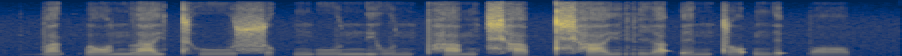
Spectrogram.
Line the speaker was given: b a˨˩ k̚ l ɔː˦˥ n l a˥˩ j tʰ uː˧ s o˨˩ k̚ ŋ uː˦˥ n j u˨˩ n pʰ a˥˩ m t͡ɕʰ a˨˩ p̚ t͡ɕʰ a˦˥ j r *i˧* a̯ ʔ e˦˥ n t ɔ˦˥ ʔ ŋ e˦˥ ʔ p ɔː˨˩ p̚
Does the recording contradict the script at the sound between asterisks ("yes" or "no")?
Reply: no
